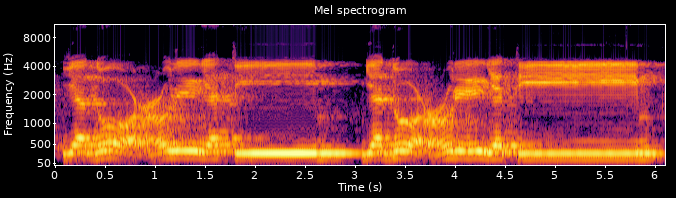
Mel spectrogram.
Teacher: دال کو پہلے عین سے ملانا ہے اور پھر عین کو لام سے ملانا ہے، پھر پڑھنا ہے اور تھوڑا سا اس میں ٹھہراؤ لانا ہے، جیسے کہ یدع الیتیم، یدع الیتیم۔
